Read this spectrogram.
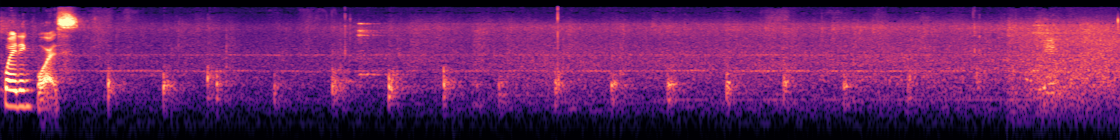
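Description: High heels click steadily on a hard floor.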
